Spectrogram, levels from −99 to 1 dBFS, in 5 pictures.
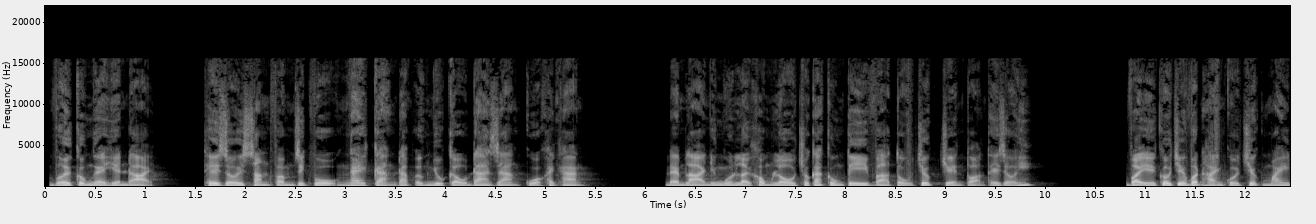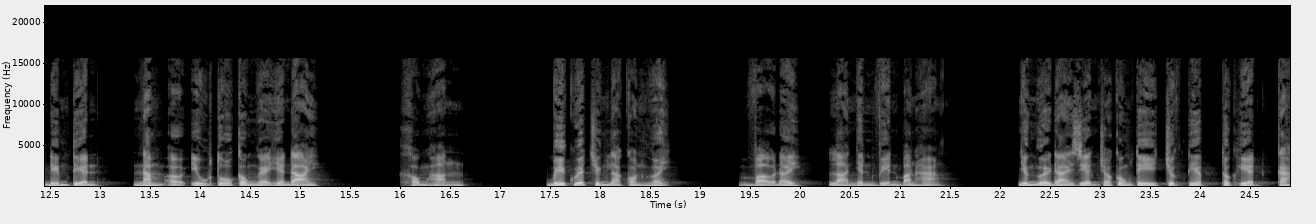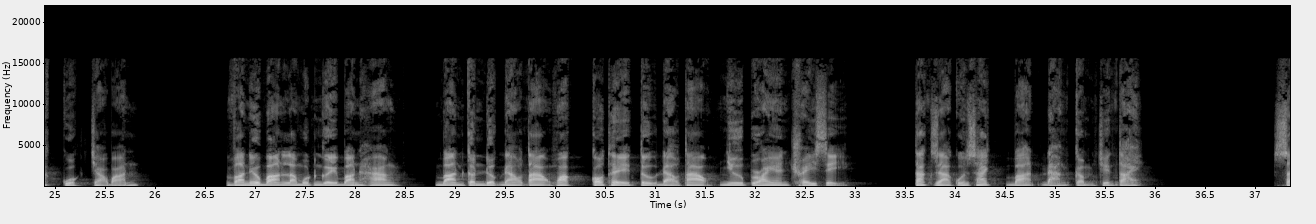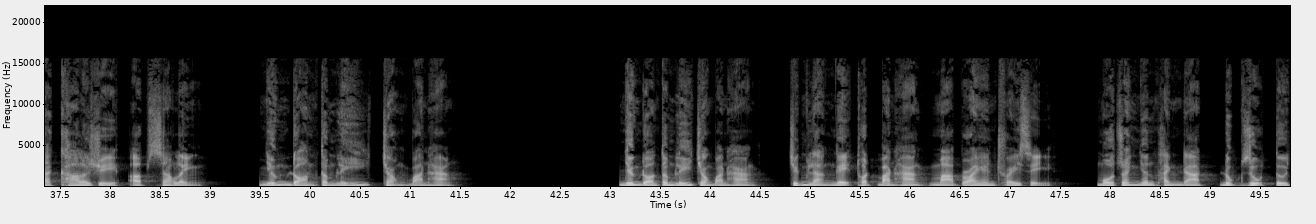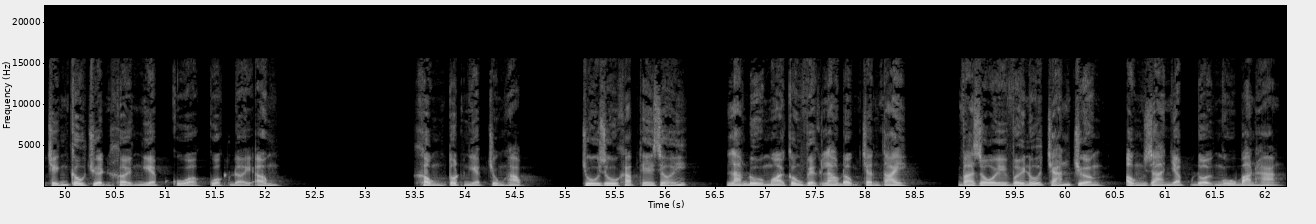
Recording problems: none

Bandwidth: 15.5 kHz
